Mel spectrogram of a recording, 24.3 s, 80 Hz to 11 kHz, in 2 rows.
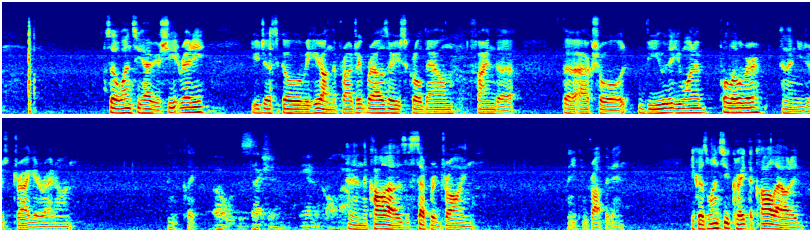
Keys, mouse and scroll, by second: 0.3 Delete, 1.7 click, 11.5 click, 13.9 click.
